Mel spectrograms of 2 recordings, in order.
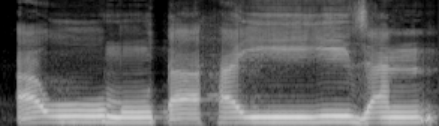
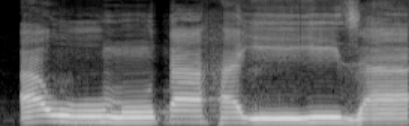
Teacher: Ini disebut bacaan mad iwat. Bunyi fathah tanwinnya kita ganti jadi fathah panjang. Jadi awalnya au mutahayizan ketika dihentikan au mutahayiza dua harakat saja. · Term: mad iwad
